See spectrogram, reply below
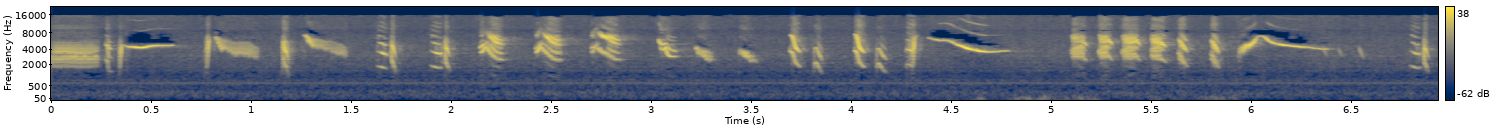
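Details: Territorial song of a common linnet: loud, fast series of crisp chirps and slurred whistles, one descending whistle, then dense twittering trills, with a constant faint hum beneath.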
